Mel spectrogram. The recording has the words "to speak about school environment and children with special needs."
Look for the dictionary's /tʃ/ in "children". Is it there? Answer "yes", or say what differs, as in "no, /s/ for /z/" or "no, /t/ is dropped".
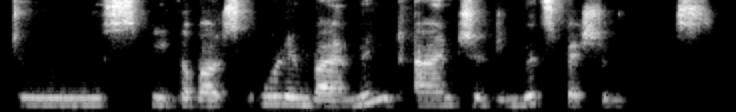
no, /ʃ/ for /tʃ/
